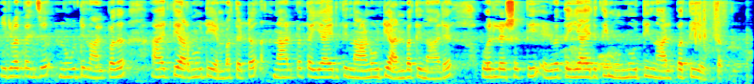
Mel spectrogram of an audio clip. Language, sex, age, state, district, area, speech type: Malayalam, female, 45-60, Kerala, Kollam, rural, spontaneous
